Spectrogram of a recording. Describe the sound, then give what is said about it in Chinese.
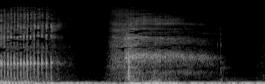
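A voice imitates the snoring of an elderly man who has dozed off after drinking and tiring himself out: a few long, rasping, breathy snores, loud and alone, with a short pause between them. “这都呼噜上了，好吗？老师睡着了。”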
